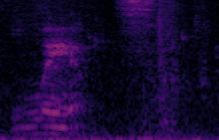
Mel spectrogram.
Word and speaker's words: lance: And C-E makes that soft C sound. Yeah, makes that soft C, which sounds like O-N, lance.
